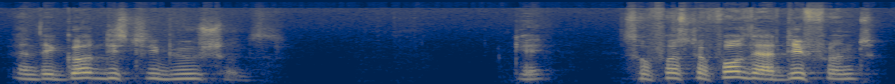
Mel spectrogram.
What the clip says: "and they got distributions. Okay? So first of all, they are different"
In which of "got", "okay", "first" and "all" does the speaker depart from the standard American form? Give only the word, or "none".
none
